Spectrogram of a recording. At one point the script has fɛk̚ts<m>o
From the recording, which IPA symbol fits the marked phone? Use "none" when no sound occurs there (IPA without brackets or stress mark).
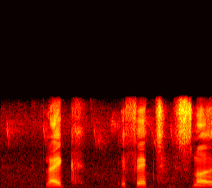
n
